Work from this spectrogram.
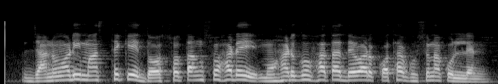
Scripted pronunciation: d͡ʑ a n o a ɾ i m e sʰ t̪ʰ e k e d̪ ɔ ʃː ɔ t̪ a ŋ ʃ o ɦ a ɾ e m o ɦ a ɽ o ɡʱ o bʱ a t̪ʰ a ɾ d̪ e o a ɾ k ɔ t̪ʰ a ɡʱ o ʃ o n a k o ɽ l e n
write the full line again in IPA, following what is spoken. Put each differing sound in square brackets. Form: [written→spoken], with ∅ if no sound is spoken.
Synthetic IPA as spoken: d͡ʑ a n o a ɾ i m [e→a] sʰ t̪ʰ e k e d̪ ɔ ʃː ɔ t̪ a ŋ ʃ o ɦ a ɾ e m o ɦ a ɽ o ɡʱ o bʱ a [t̪ʰ→t̪] a [ɾ→∅] d̪ e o a ɾ k ɔ t̪ʰ a ɡʱ o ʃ o n a k o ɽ l e n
